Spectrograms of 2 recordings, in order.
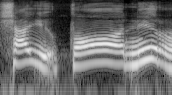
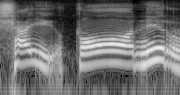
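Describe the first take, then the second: No difference in how they are said.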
